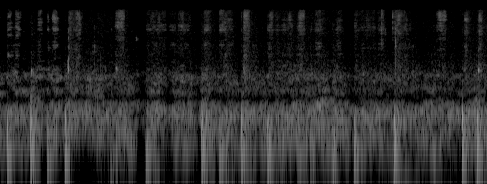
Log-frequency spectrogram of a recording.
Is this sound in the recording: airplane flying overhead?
no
